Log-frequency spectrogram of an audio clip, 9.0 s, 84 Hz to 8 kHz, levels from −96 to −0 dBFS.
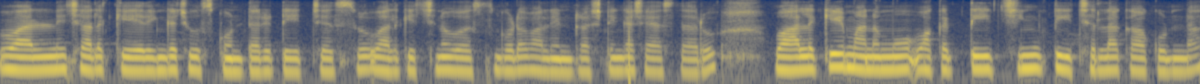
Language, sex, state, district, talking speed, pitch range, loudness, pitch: Telugu, female, Andhra Pradesh, Srikakulam, 140 wpm, 170-190 Hz, -17 LUFS, 185 Hz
